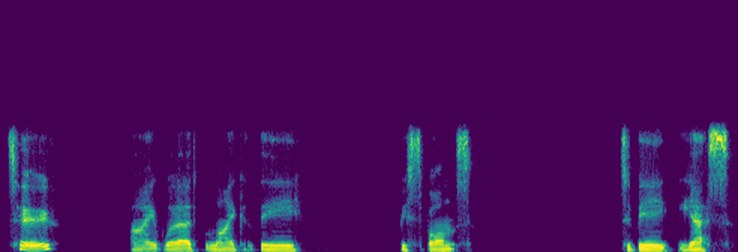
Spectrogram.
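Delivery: very slow, word by word, long gaps between; slow dictation. Shown as a demonstration. Presenter dictating a survey change to the computer, slow and deliberate. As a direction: spell it out slowly so the dictation catches every word. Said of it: "So I'm going to just dictate".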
